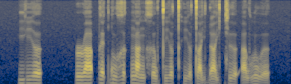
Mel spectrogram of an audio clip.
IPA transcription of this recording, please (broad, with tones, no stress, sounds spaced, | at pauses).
j i˧ ə̯ | ɹ aː˦˥ p̚ ɣ ɛ˦˥ k̚ ɗ u˧˥ ɣ ə˦˥ k̚ ŋ a˧ ŋ x ə˧ w t̪ i˧ ə̯ t̪ʰ i˨˩˨ ə̯ t̪ a˨˩˨ j ɗ a˨˩˦ j c ɨ˨˩ ə̯ ʔ a˨˩˦ w l u˨˩˨ ə̯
